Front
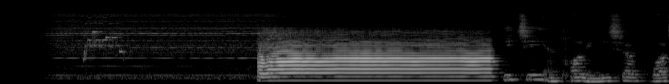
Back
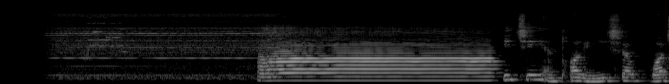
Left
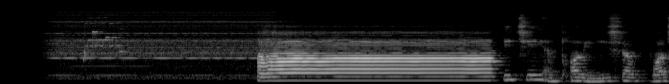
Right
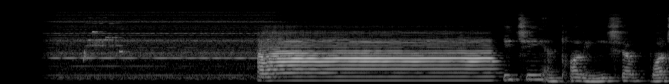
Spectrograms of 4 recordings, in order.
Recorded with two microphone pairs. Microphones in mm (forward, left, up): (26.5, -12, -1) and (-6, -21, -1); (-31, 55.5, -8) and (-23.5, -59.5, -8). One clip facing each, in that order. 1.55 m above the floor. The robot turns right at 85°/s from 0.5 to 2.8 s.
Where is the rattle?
I don't hear a rattle.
